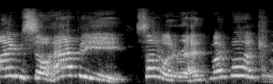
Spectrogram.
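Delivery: thrilled, delighted, very high, loud gushing. Imitating a guest whose book the host has read, delighted. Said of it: "you can hear their voice just go".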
